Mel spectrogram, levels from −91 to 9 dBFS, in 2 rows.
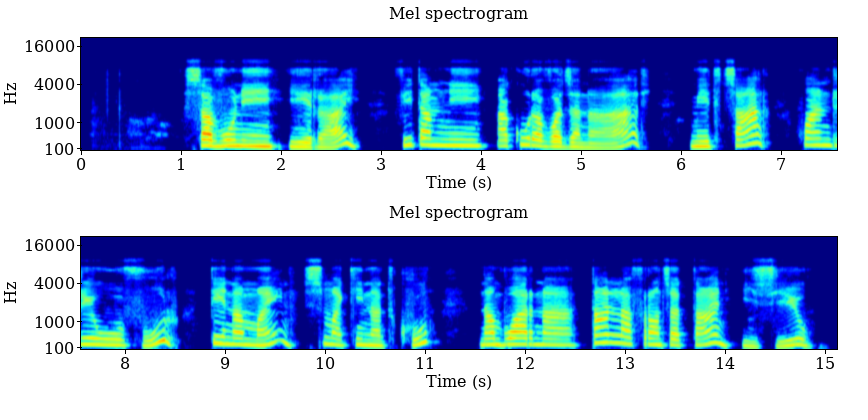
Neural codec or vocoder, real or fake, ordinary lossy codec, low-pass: none; real; Opus, 32 kbps; 7.2 kHz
